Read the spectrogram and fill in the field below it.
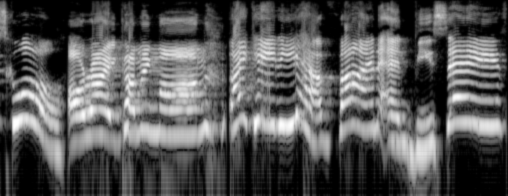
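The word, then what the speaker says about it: Cady: Please welcome Caddy. It's pronounced Katie.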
